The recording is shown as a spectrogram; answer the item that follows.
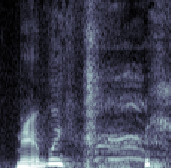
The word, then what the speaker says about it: Manley: is Richie he says Dexter Manley pronounced Dexter manly nice confus me here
